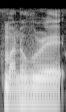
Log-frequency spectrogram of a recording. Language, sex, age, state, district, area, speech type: Assamese, male, 18-30, Assam, Udalguri, rural, spontaneous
